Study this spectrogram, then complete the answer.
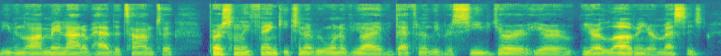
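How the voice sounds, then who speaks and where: A soft-spoken man with a fairly low pitch and monotone, flat intonation over a quiet background. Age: young. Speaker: graduate being celebrated. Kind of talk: thank-you speech. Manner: halting.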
